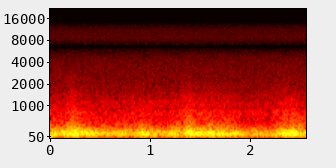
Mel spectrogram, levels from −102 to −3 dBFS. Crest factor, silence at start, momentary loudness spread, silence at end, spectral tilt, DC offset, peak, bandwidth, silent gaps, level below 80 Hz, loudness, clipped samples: 14 dB; 0 s; 7 LU; 0 s; -11 dB/octave; under 0.1%; -14 dBFS; 4.5 kHz; none; -52 dBFS; -32 LUFS; under 0.1%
